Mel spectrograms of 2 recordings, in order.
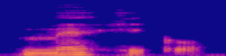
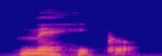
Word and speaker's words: México: And remember to put the stress on the first syllable here. You see the accent mark there. México. México.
